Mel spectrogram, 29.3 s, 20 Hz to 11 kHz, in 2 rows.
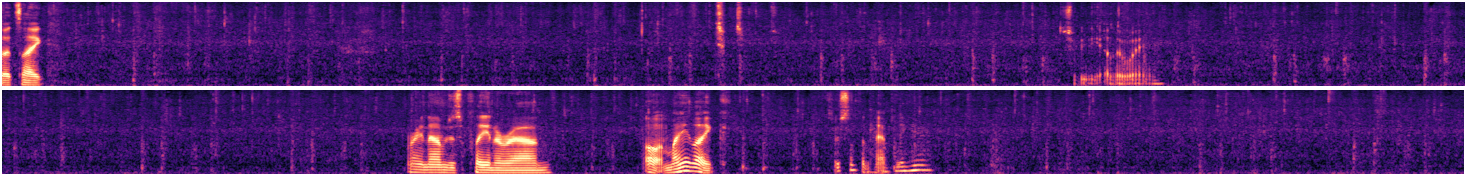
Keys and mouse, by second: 0.2 shift+click, 3.1 ctrl+z, 3.3 ctrl+z, 3.8 ctrl+z, 4.3-5.8 drag, 6.0 ctrl+z, 6.3-8.3 drag, 10.3 ctrl+z, 10.9-12.9 drag, 13.8 ctrl+z, 14.8-17.5 drag, 18.6 ctrl+z, 20.0 ctrl+z, 20.3-21.4 drag, 22.3 ctrl+z, 22.5 click, 24.9 ctrl+z, 25.5 click, 27.8 ctrl+z, 29.1 click.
